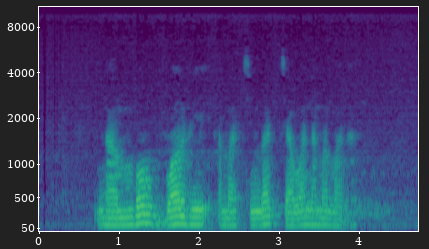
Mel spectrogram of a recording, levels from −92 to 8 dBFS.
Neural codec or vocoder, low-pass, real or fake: vocoder, 48 kHz, 128 mel bands, Vocos; 9.9 kHz; fake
